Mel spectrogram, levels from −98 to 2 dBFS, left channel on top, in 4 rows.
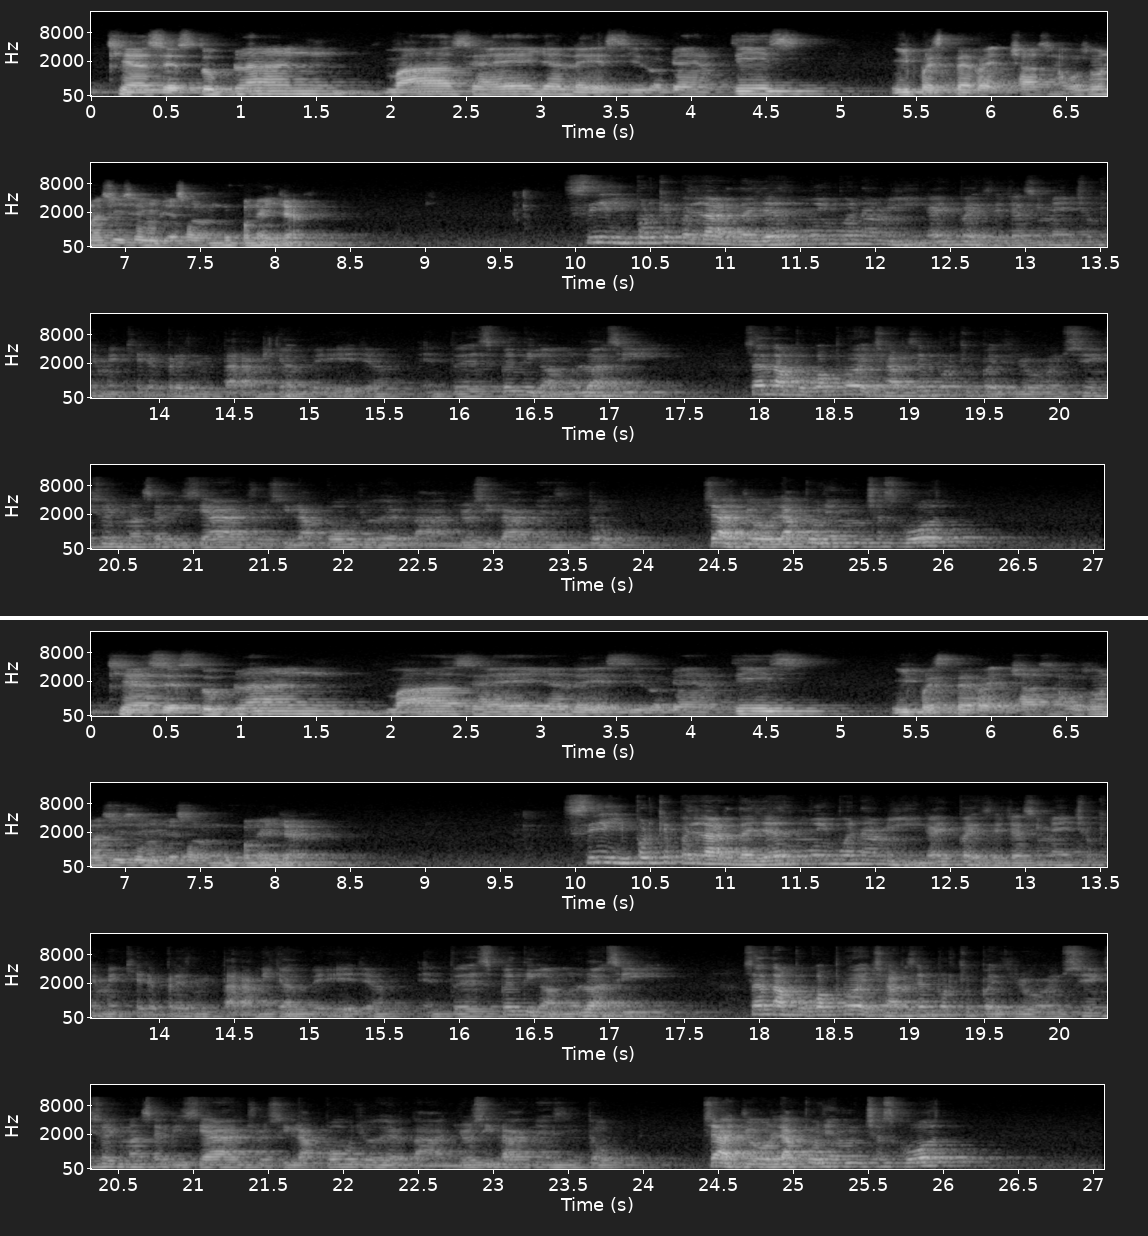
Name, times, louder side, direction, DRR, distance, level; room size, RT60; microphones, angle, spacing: voice 1, 0.1-4.7 5.3-8.2, left 3 dB, 50° left, 9 dB, 0.5 m, -30 dB
voice 2, 10.0-17.4 17.9-23.8 24.4-26.0, right 1 dB, 45° right, 4 dB, 0.9 m, -36 dB
8.2 x 3.3 x 4.9 m, 0.99 s
head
